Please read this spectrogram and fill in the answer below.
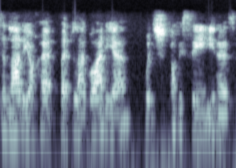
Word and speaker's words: La Rioja: Um, and so for those of you who don't know, or maybe I should pronounce it, La Rioja in Uh-huh.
